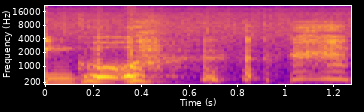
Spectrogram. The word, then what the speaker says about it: Ingo: it basil um and Ingo is actually Ingo pronounced in German so it's it's a quite German name actually um so yeah now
